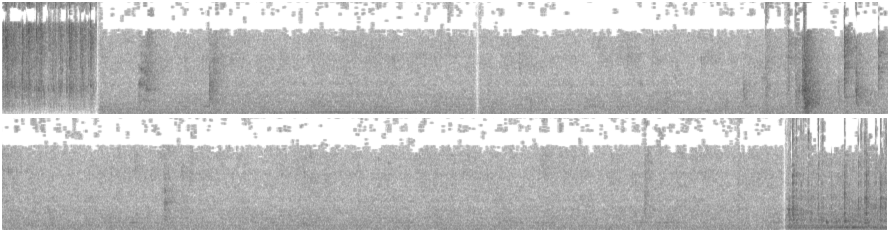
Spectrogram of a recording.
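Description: A coffee maker hums steadily.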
